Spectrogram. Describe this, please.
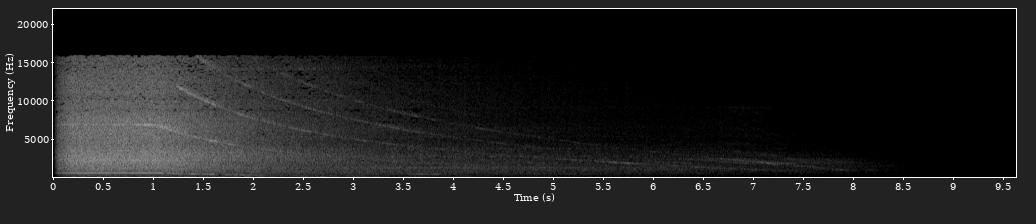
A Dyson vacuum cleaner switching off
